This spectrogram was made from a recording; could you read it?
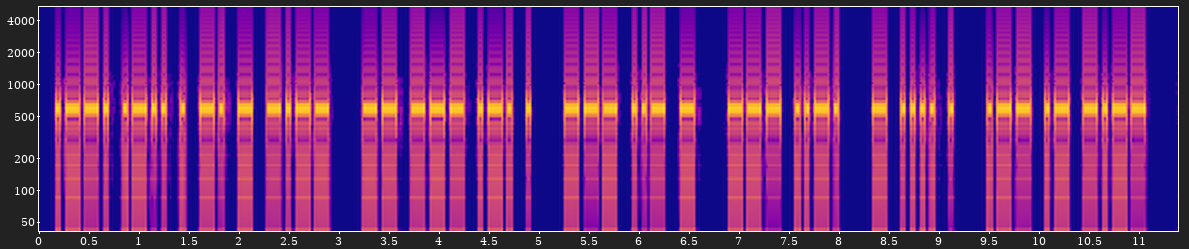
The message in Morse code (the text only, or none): PLENTY MORE OUT OF THE WAY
